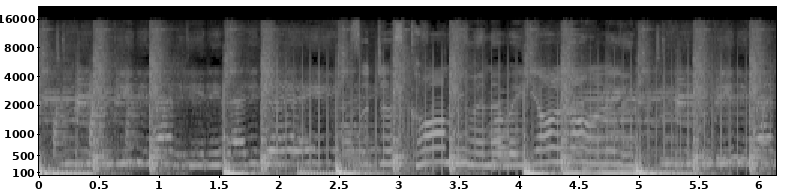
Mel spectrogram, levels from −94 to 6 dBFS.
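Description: From 1.98 s to 6.1 s, a train of clicks ticks at a steady 14.6 per second, some seventy in all, poking well above the sound, likely from interference by nearby equipment. The waveform shows evenly spaced spikes, and a spectrogram shows thin vertical stripes.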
